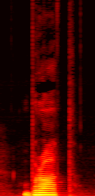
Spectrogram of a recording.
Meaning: 1. brother (biological sibling) 2. brother (member of the Christian brotherhood) 3. pal, mate
- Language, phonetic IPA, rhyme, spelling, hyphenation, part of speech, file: Ukrainian, [brat], -at, брат, брат, noun, Uk-брат.ogg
